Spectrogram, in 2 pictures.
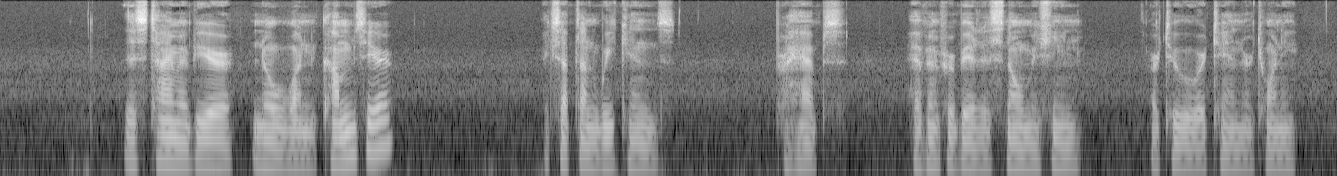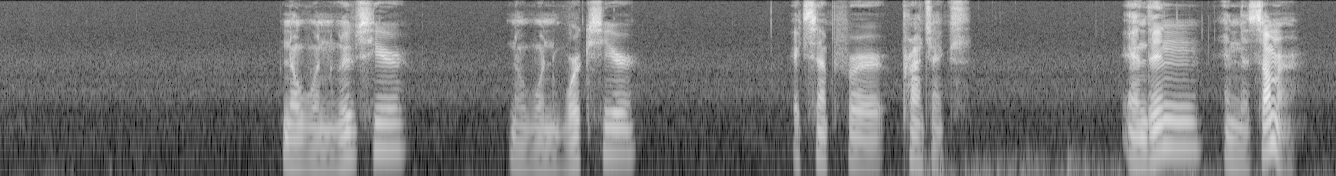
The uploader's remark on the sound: Trek in the South Wallowa wilderness. ASPEN GROVE where the field recording was made, part of a massive Sudden Aspen Decline (SAD) in Northeast OREGON.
